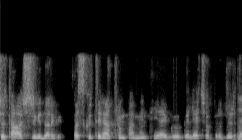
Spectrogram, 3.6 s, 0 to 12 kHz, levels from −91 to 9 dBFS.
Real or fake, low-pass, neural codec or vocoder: real; 7.2 kHz; none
